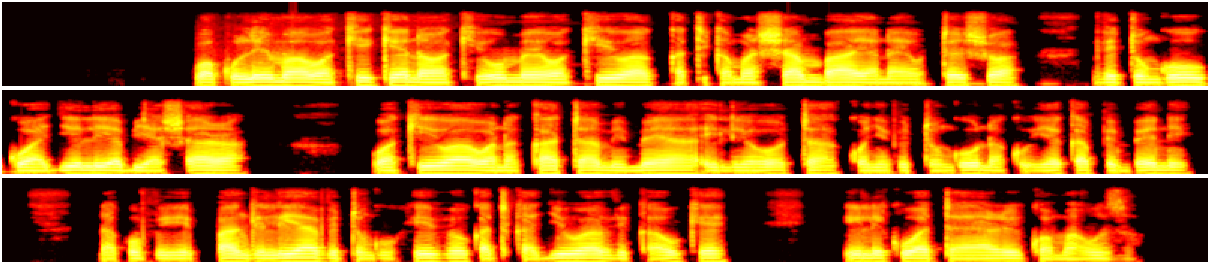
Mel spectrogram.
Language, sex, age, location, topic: Swahili, male, 25-35, Dar es Salaam, agriculture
